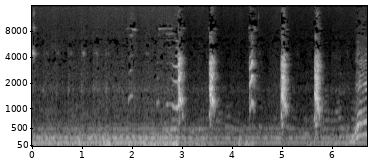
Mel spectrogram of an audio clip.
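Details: Siberian Husky barking in reply to questions about a playing card; after a question about the card's colour, five sharp barks spaced about half a second apart, over a steady electrical hum, ending in a rising whine.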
